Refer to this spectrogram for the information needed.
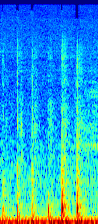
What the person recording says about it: tap it sounds hollow then that's usually a good sign that it's done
